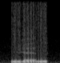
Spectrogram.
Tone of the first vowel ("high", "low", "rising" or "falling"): low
